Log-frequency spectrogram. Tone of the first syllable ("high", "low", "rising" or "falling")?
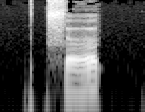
rising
